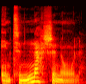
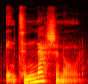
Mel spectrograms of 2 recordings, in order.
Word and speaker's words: international: On commence international plus lentement. Vous entendez ? On entend pas le R. international le deuxième traditional regardez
